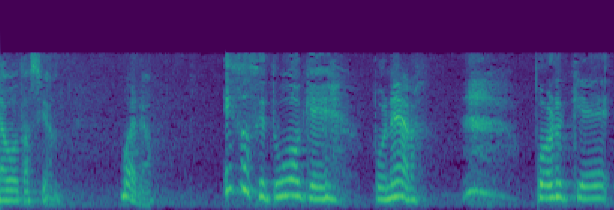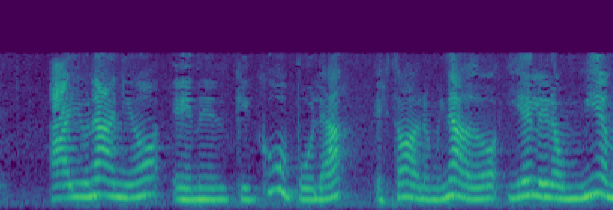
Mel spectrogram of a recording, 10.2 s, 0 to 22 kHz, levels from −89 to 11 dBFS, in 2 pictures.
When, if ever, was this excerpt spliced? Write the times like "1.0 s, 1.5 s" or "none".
none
